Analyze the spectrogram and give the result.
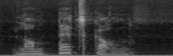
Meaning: ewer, jug
- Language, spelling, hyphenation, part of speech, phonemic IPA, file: Dutch, lampetkan, lam‧pet‧kan, noun, /lɑmˈpɛtˌkɑn/, Nl-lampetkan.ogg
